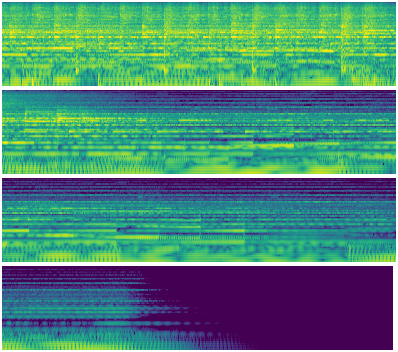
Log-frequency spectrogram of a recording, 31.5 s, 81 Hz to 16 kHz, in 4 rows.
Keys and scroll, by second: 20.7 5, 21.0 Return.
